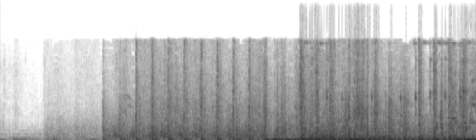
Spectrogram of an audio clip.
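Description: Rapid automatic gunfire in Call of Duty: Modern Warfare bursts in after a brief quiet moment, then continues as a loud, dense, fast rattle of shots for the rest of the clip.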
